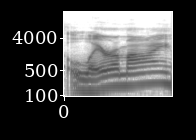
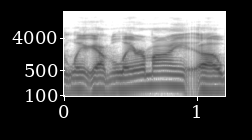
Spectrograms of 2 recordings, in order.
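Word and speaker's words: Laramie: the east of uh I believe this is pronounced as Larami or Larami Wyoming here. Larame Wyoming uh just to the northwest of Cheyenne here.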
